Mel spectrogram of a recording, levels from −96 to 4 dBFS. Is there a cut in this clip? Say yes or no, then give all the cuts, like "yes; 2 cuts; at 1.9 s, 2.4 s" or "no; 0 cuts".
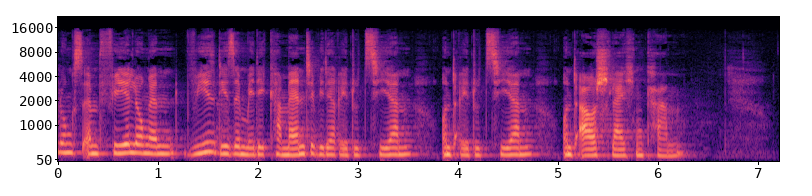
yes; 2 cuts; at 1.6 s, 4.0 s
